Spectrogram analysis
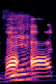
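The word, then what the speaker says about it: ועד: The Va'ad. ad. The ad. The ad, because the second one's ayin is silent, and the dalit.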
